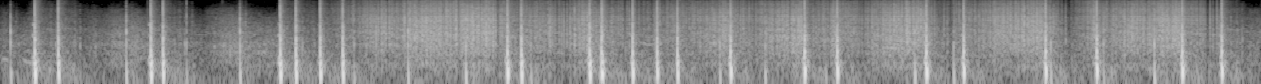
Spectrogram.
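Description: Fireworks launching shot after shot from one point, each a sharp report, about two a second. From about three seconds in, a steady crackling hiss builds under the reports as the stars burst.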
